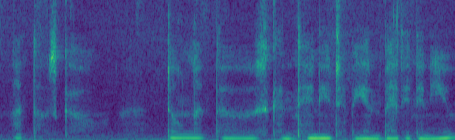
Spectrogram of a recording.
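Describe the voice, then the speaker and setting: Soft-spoken and very deep in pitch, a woman talks at a fairly slow pace in a calm, soothing tone with fairly even intonation. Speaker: ASMR artist playing a sleep expert. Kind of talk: ASMR sleep roleplay with guided relaxation. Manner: soft-spoken, calm, slow, soothing.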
